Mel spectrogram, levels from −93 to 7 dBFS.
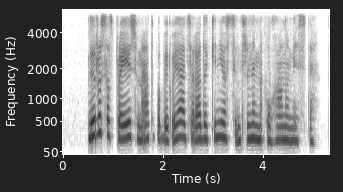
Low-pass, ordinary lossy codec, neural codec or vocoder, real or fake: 5.4 kHz; AAC, 48 kbps; vocoder, 44.1 kHz, 128 mel bands, Pupu-Vocoder; fake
